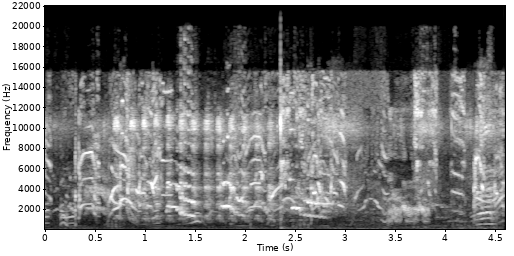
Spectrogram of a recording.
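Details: Green parrots chirping in a dense, continuous chatter of high squeaky twittering notes and short squawks overlapping throughout.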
